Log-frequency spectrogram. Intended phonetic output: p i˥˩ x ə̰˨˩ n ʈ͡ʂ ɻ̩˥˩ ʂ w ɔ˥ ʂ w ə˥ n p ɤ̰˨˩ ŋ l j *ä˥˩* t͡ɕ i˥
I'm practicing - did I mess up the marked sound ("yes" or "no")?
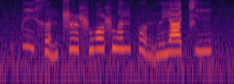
yes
